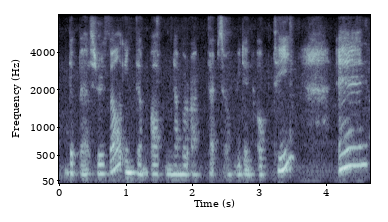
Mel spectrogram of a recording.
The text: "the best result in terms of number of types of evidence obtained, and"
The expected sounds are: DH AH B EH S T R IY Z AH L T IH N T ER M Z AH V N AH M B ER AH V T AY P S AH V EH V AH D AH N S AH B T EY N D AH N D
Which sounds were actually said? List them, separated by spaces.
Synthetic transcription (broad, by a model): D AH B EH S T R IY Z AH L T IH N T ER M AH F N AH M B ER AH F T AY P S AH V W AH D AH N AH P T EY N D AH N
